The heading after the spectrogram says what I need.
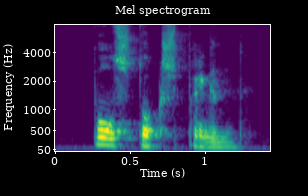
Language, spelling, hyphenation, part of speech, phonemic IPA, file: Dutch, polsstokspringen, pols‧stok‧sprin‧gen, noun, /ˈpɔl.stɔkˌsprɪ.ŋə(n)/, Nl-polsstokspringen.ogg
- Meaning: pole vault, pole-vaulting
